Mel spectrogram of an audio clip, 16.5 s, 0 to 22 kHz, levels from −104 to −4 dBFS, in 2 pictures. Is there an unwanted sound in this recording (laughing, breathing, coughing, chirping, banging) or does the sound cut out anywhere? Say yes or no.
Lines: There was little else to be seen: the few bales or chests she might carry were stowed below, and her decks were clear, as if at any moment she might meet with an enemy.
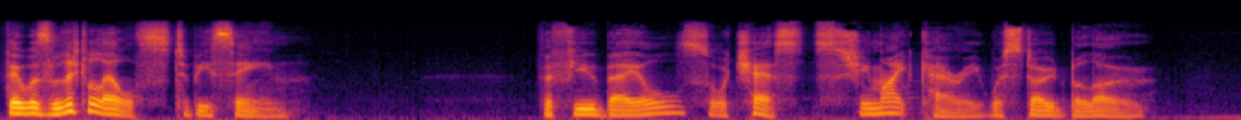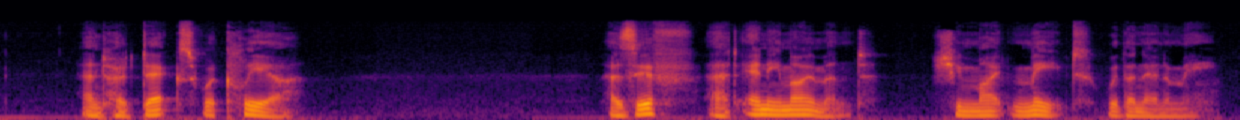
no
